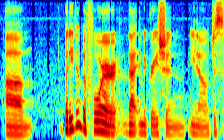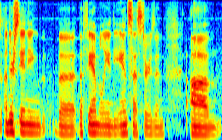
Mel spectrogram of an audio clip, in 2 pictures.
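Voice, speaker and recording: A man's voice: mid-range voice, measured pace, a bit bright. A man from Peru speaking as a panelist in a reflective talk, hesitant, with many fillers and restarts.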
